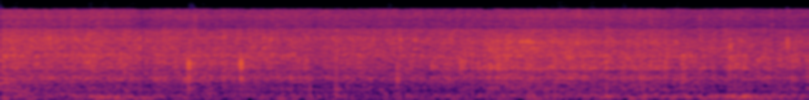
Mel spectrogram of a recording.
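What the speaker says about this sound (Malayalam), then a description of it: "കടുക് പൊട്ടിക്കഴിഞ്ഞാൽ അതിലേക്ക് കറിവേപ്പില," Curry leaves hitting hot oil where mustard seeds are already spluttering, a loud continuous crackling sizzle with small pops, close and steady with no voices.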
